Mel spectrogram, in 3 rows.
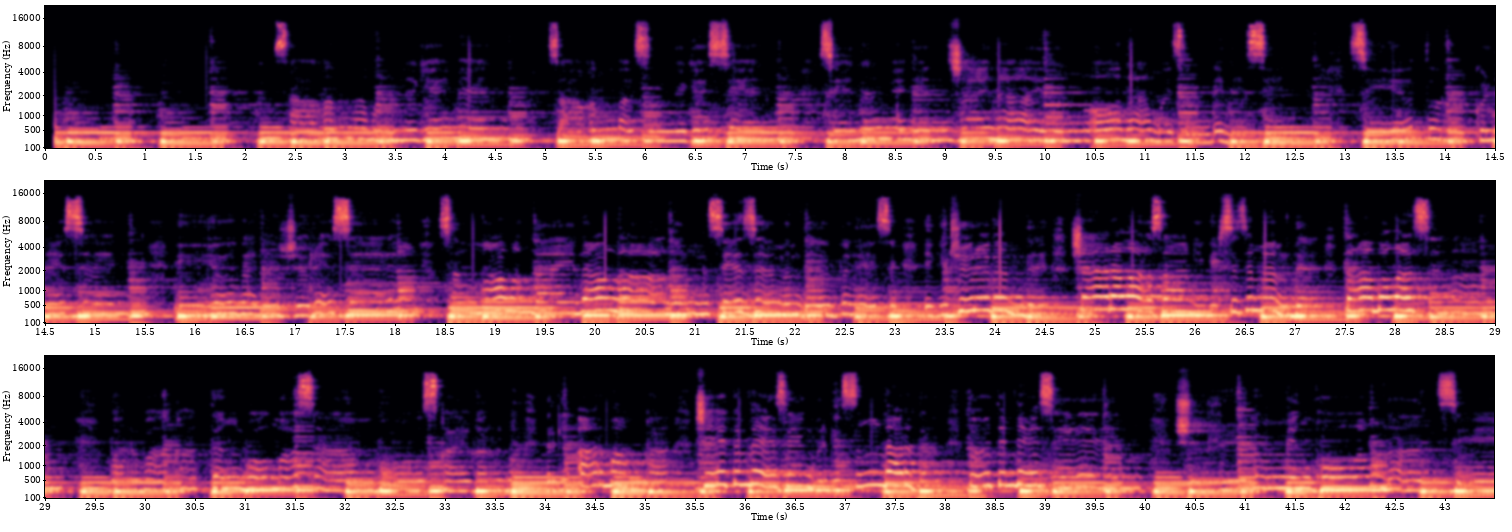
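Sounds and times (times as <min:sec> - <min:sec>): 
guitar: 0:00.0 - 0:43.4.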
